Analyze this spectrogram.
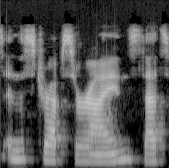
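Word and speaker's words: strepsirrhines: So we have the haplorhines and the strepsirhines. That's how that's pronounced.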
